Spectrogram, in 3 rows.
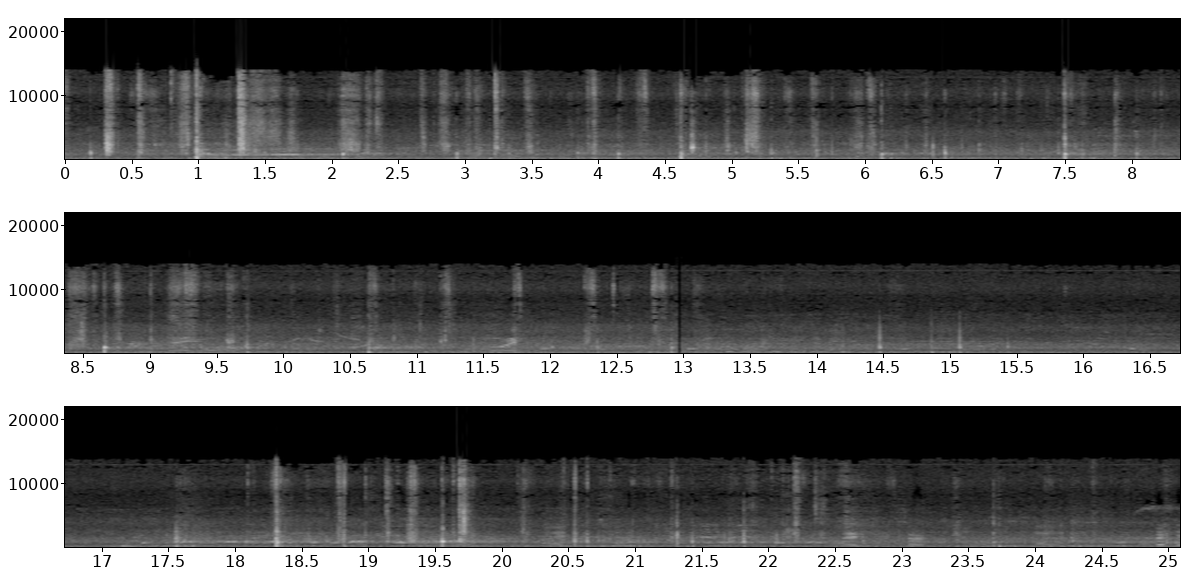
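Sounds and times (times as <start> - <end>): tennis balls bouncing on hard court: 0.0 - 13.0, 17.5 - 25.0
tennis balls struck by rackets: 0.0 - 13.1, 17.2 - 25.0.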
